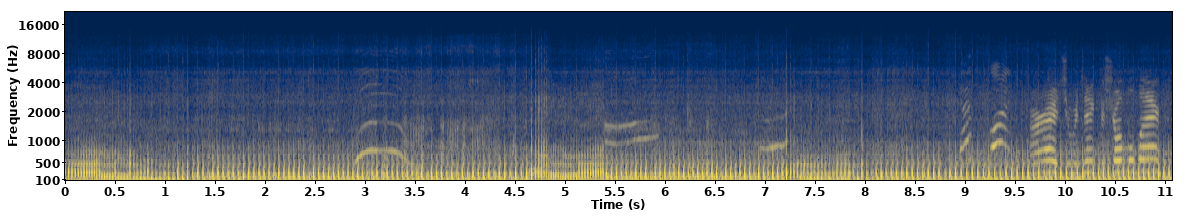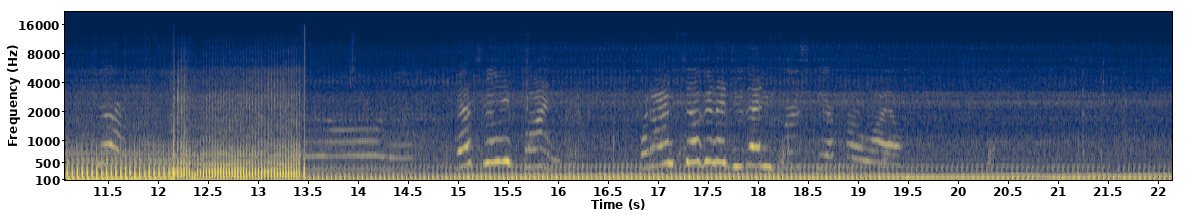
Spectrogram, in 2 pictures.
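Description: Honda CRF50F mini dirt bike engine running steadily while ridden, with voices over it. About 13 seconds in it cuts off suddenly to a quieter, steady low engine hum.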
